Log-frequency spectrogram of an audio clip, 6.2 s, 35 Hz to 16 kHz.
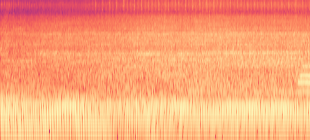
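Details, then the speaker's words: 1992 BMW 318i idling after A/C compressor bearing replacement: steady even idle with a smooth low drone and no whirring or grinding from the belt side; the noise from the old compressor bearing is gone, normal idle. "everything is okay. No more load sound from the compressor bearing."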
